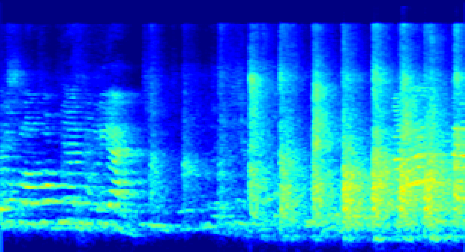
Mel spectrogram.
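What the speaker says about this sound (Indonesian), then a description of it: "tepuk tangan untuk kelompoknya Julian." Students in a mathematics classroom clap for a group, the rhythmic claps building and growing louder after a teacher's voice speaks over the start.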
